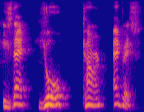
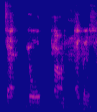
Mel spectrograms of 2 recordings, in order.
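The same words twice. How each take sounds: First: Said in the usual way. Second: Quick whisper. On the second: Retold or imitated. Quick hushed repeat of question.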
